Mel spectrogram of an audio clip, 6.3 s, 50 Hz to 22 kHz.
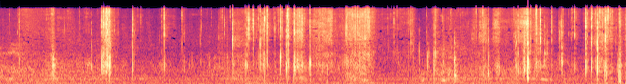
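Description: Foil wrapper of a 2015 Topps WWE Undisputed trading-card pack being torn open and crinkled: a run of sharp crackling rustles that thickens in the middle and again near the end.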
